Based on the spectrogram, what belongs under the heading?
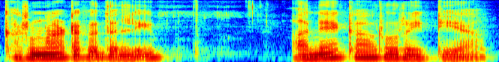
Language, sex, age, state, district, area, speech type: Kannada, male, 30-45, Karnataka, Chitradurga, urban, spontaneous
